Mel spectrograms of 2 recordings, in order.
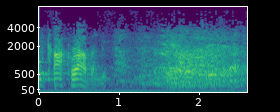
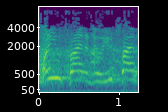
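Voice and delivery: high indignant protest; 10 semitones higher, faster than usual. Acted. McGee protests the accusation.

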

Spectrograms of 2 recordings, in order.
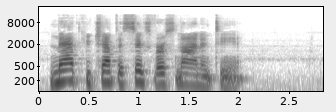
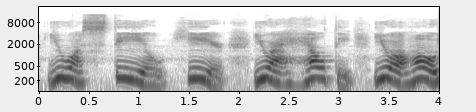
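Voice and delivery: drawn-out, soaring sermon lines; slow emphatic preaching; 3 semitones higher than usual. Acted. Pastor slowly encouraging Jada, drawn-out emphatic preaching. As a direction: preach each word slowly like a pastor lifting her up.

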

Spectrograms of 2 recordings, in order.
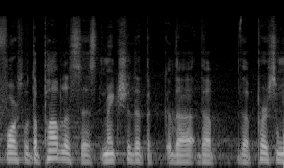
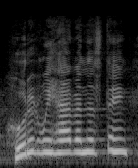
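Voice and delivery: amazed; 13 semitones higher than usual. Retold or imitated. Producers amazed at table read.

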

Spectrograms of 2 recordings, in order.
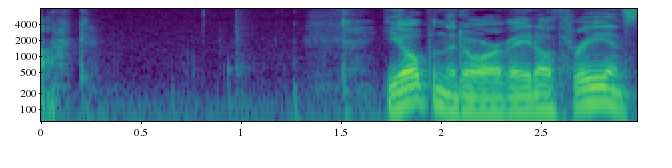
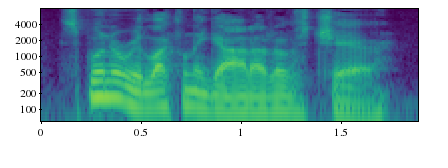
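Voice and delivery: ordinary delivery, nothing marked

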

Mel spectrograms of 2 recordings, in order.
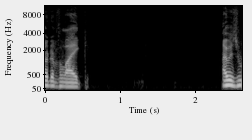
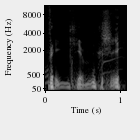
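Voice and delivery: laughing; 5 semitones lower, 12 dB quieter, slower than usual. Real, not acted. Laughing echo of phrase.

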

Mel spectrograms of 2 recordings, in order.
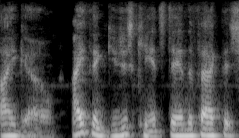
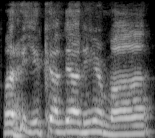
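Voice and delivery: raised, higher calling voice; 7 semitones higher, 4 dB louder than usual. Acted. Daughter answering her mother upstairs, calling out. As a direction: call up the stairs.

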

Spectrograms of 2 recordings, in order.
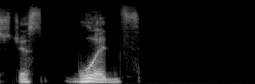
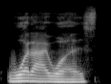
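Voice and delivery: plain reading voice

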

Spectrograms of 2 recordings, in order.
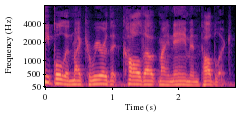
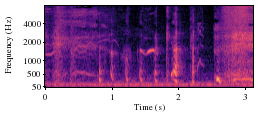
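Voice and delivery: helpless high laugh; 8 dB quieter than usual. Real, not acted. Laughter after punchline.

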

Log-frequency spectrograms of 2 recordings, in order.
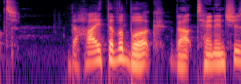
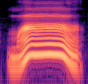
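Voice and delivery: high little meow like a cat; 8 semitones higher than usual. Retold or imitated. Glitter bomb device surprising the thief, a lightly voiced cat meow. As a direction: mew like a kitten from inside the box. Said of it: "you hear".

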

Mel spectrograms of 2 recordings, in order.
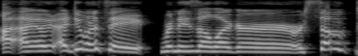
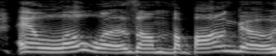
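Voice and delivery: slow, put-on mock Southern accent; Catcher Block accent; slower than usual. Host mimics the actor's bad accent, slow mock Southern. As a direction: imitate a bad movie Southern accent, drawn out. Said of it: "Catcher Block accent where he's like".

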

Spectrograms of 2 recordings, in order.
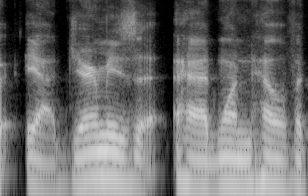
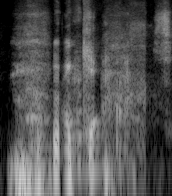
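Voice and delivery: whispered; 8 dB quieter, slower than usual. Real, not acted. Reacts to harsh review.

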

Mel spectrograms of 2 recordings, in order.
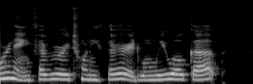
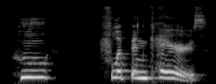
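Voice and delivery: higher, louder, slow and drawn out; emphatic dismissal; 7 semitones higher, 5 dB louder, much slower than usual. Real, not acted. Telling pregnant viewers imperfect births don't matter, emphatic and slow. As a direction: throw it away, emphatic and slow. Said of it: "who flippin' cares".

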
